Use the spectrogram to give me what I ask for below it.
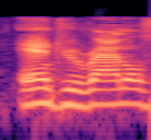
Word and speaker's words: Rannells: And in the studio, it's Andrew Rannells, is how you say it?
